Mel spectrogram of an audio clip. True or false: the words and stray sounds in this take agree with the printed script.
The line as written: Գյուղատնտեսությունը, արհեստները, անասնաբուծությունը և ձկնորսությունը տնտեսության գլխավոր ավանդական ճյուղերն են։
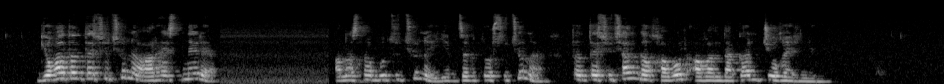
true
